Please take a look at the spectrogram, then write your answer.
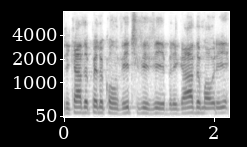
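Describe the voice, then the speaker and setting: Fairly high-pitched male voice at a fairly quick pace, monotone, flat intonation, and a dry, close sound with no echo. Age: 40s. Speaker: civil engineer and ultramarathon runner. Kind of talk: live interview chat.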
